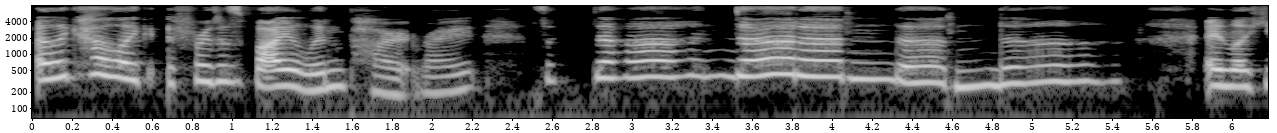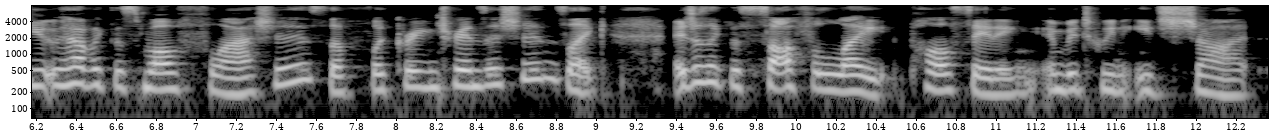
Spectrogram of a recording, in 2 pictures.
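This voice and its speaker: A woman streamer giving excited, exclamatory and rambling reaction commentary on a game trailer. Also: high voice, moderate pace. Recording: music playing behind the voice. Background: game trailer music and dialogue.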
